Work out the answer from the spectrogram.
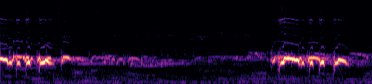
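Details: Zebra dove of a local strain singing to draw replies from other doves: a trilled opening phrase, a long even purr, then another quick run of stuttering notes.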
